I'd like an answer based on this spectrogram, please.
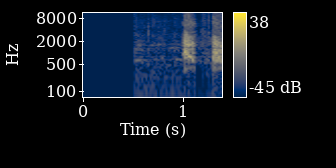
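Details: Domestic dog barking: after a brief stretch of low background murmur, two short, loud, sharp barks about a third of a second apart.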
